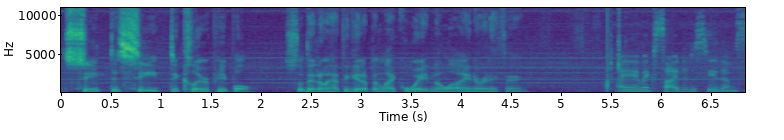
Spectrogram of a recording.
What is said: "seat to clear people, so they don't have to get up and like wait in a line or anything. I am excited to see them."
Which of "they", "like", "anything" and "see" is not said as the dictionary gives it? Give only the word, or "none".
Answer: none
